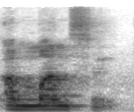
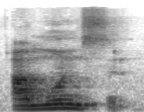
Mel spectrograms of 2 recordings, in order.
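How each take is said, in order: First: The name is said in a plain, anglicized way. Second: The name is said the Norwegian way. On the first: The speaker calls it wrong. "the first way we started saying this was Amundsen. So it's a very like plain, mellow way" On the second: The speaker calls it right. "the right way to say it is Amundsen"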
